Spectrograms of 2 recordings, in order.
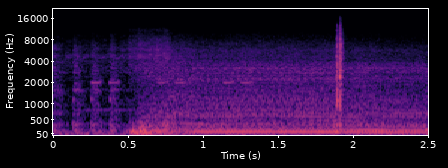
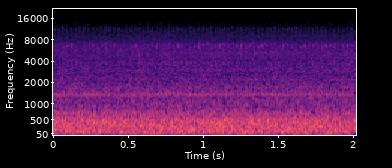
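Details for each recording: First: Salvage-auction car at Copart, jump-started: fast cold idle with a light, busy top-end clatter; may quiet down as engines that sat often do; cause unconfirmed. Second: Salvage-auction truck at a Copart yard, AC compressor not running: steady, even low rumble at idle, nice and quiet, no knocks, ticks or misses; normal idle.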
